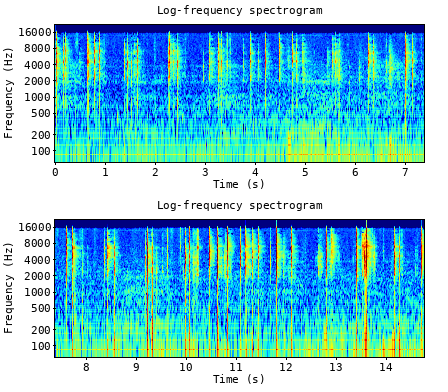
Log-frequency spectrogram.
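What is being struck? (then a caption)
Bamboo trivet. A round bamboo trivet with decorative cut-outs is held in both hands and tapped and scratched with long nails and fingertips. Quick, sharp, bright clicks come in irregular bursts over a soft, steady scratching, growing denser and louder toward the end. Each tap is dry and dies away almost at once.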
